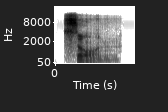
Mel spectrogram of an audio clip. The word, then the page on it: sawn: British English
